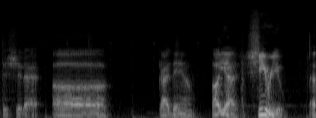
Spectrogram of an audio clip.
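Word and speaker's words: Shiryu: at uh goddamn oh yeah she Ryu I said it right she were you and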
